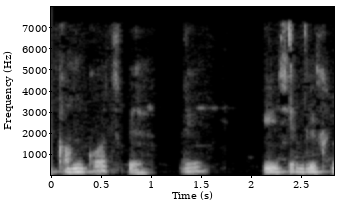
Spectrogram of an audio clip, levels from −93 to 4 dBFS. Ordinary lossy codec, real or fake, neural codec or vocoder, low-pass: MP3, 48 kbps; real; none; 7.2 kHz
